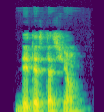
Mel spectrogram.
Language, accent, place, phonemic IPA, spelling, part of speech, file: French, France, Lyon, /de.tɛs.ta.sjɔ̃/, détestation, noun, LL-Q150 (fra)-détestation.wav
- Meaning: detestation, abhorrence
